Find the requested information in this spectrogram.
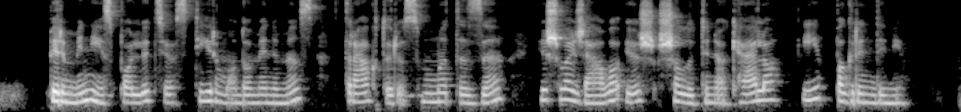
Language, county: Lithuanian, Kaunas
